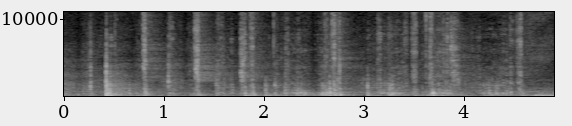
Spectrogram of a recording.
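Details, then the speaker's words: Long hand plane set not too deep, flattening a rough board: short scraping strokes with harsher rasping bursts as the blade rides high spots and bites into end grain; plane catching end grain. "that's hitting the end grain again so I really did pick a bad board to demonstrate this on in the sense that it's harder"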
